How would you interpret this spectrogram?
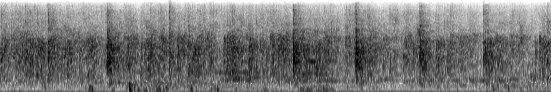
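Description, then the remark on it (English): A crowd of people clapping their hands in praise to the Lord, a dense, steady wash of applause that runs the whole time with a few sharper claps standing out, no voices heard. “Clap your hands to the Lord and let's praise Him.”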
